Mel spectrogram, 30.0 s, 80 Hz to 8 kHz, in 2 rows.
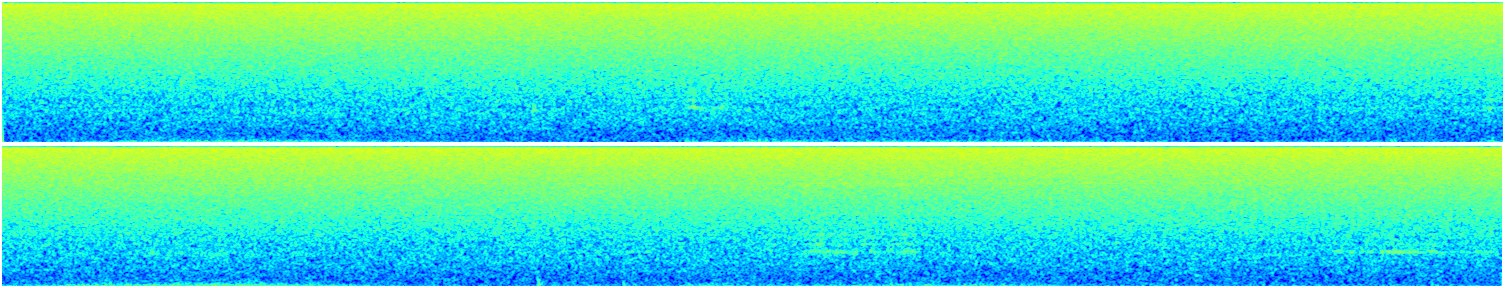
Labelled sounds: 28.8	29.1	noise likely from the mooring, 0.80 to 0.86 kHz

